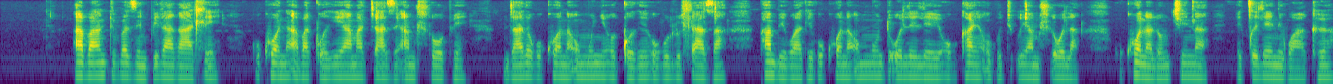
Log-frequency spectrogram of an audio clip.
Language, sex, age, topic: North Ndebele, female, 25-35, health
